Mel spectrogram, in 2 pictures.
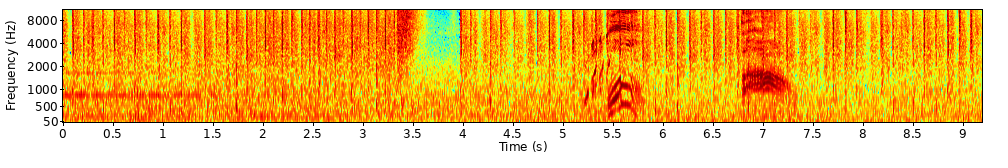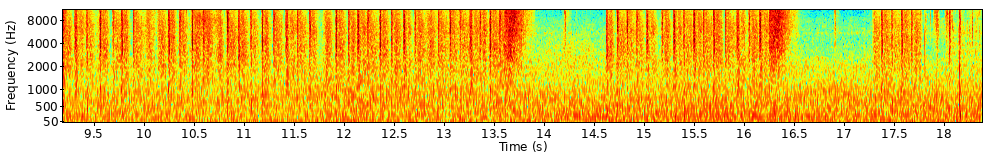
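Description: Wind roars steadily in a sandstorm.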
